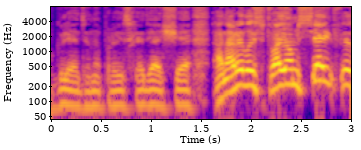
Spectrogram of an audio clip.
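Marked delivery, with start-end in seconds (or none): 1.6-3.0 high, loud wounded complaint; anguished cry. A narrator's reading. Anfisa accusing Irina to her husband, anguished cry. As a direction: cry it out like a suffering victim. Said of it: "страдальчески выкрикнула Анфиса".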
